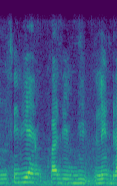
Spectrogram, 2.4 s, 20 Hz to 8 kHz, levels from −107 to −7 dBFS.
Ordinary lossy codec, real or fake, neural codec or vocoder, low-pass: none; fake; codec, 44.1 kHz, 3.4 kbps, Pupu-Codec; 7.2 kHz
